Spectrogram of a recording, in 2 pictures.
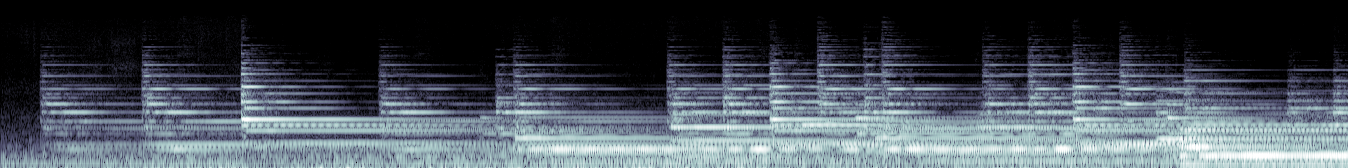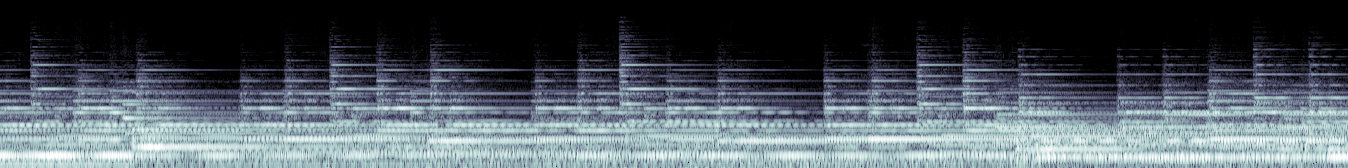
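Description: A melody rings out on carillon bells, struck notes ringing over sustained low bell tones, steady and fairly loud with long shimmering decays, no voices present.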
